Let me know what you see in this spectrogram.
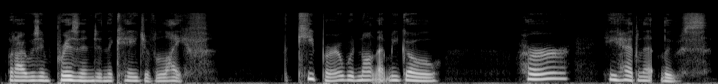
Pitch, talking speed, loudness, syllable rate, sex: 190 Hz, 165 wpm, -18 LUFS, 5.0 syllables/s, female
